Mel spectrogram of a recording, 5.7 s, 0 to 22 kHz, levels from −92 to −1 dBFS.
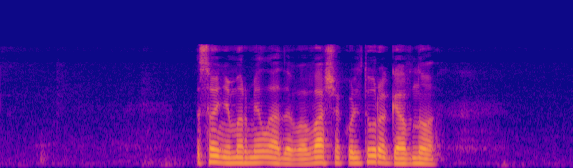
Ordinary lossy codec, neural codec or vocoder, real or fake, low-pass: MP3, 48 kbps; none; real; 7.2 kHz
